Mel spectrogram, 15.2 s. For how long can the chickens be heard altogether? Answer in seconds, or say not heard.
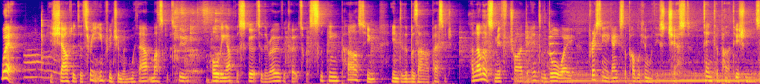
not heard.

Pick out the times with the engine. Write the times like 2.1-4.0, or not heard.
11.2-15.1.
